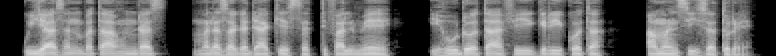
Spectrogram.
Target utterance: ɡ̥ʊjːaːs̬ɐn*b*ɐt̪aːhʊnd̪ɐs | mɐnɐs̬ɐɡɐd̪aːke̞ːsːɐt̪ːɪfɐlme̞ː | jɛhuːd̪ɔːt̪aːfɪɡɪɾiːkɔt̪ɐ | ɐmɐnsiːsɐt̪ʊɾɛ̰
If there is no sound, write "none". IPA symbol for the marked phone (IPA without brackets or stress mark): b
